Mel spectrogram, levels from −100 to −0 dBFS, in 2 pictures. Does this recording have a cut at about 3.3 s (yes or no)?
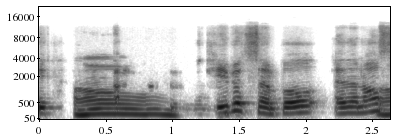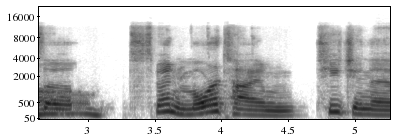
yes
